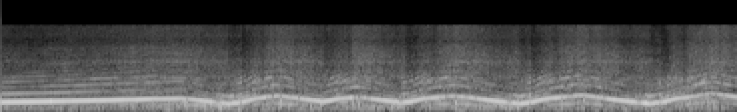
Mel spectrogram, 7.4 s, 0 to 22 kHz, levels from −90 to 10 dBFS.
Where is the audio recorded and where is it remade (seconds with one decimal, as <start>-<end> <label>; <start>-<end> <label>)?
0.0-6.4 recorded; 6.4-6.9 remade; 6.9-7.4 recorded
